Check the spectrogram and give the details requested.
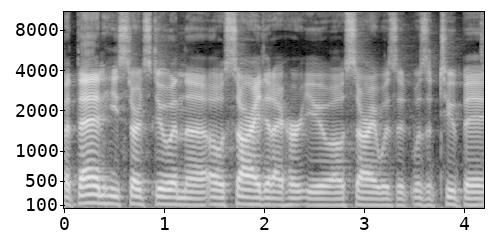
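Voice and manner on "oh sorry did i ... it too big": plain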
